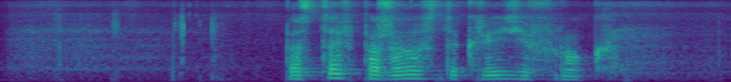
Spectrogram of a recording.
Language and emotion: Russian, neutral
